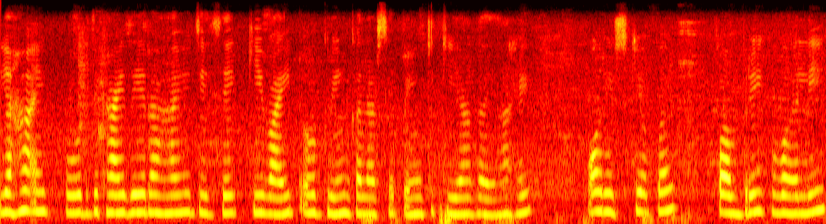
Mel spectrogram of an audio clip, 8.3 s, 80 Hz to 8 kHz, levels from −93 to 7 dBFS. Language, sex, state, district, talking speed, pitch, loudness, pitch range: Hindi, female, Maharashtra, Chandrapur, 165 wpm, 235 Hz, -19 LUFS, 225-245 Hz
